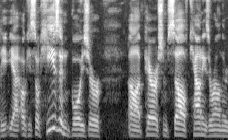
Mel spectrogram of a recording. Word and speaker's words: Bossier: Actually, I think that's pronounced Bossier. Bossier, yeah, because it's supposed to be French. It's Yeah, Cajun. I think it's Bossier.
